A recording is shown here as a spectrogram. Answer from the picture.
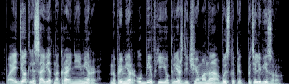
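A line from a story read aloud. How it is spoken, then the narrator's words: Growling. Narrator (Russian): прорычал Клифф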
